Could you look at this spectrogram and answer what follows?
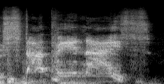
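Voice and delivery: high, slow drawn-out yell; exasperated shout. Retold or imitated. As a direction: bellow it in mock despair.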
